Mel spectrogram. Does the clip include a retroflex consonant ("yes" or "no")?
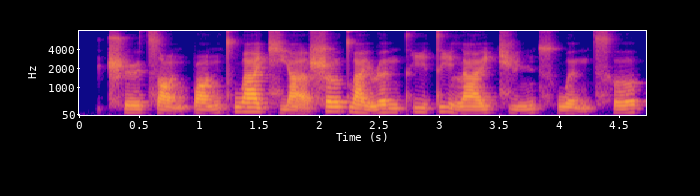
yes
